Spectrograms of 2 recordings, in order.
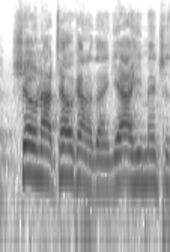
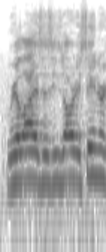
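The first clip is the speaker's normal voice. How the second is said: normal talking voice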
